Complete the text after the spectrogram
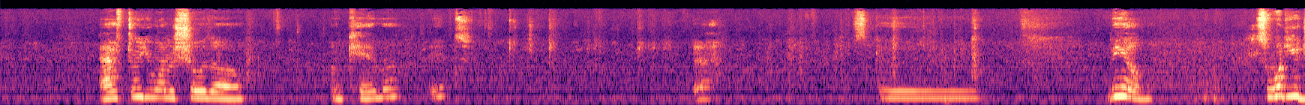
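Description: A young child talks and exclaims nearby.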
